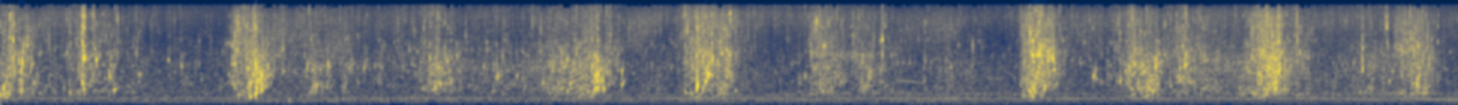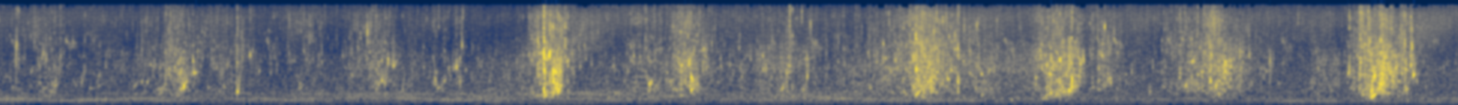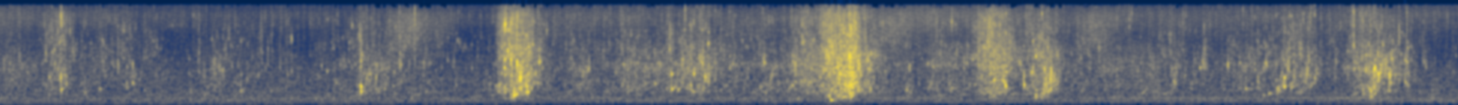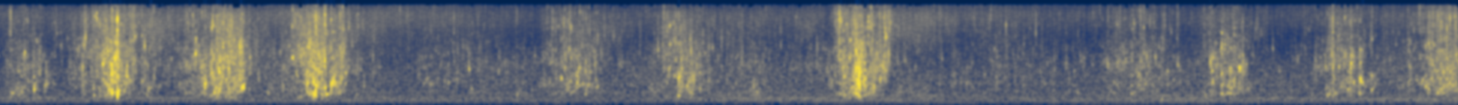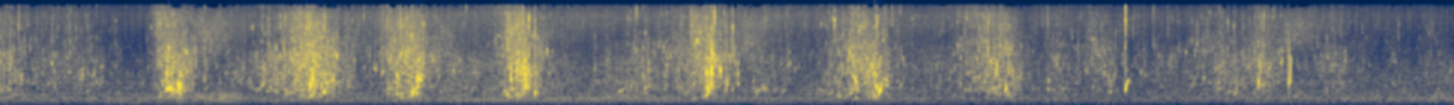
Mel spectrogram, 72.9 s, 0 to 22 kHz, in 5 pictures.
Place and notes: Close miking of waves gently crashing onto the shore, near where rio Tracão meets rio Tejo (between Oriente and Sacavém, Lisboa). Recorded with a zoom H5 internal mics (XY stereo 90º).
24 May, ~18:00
